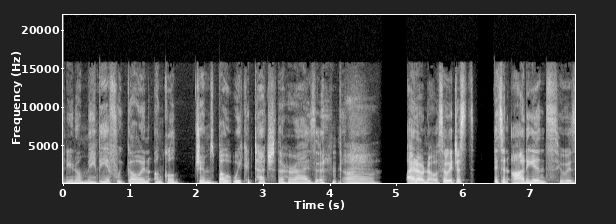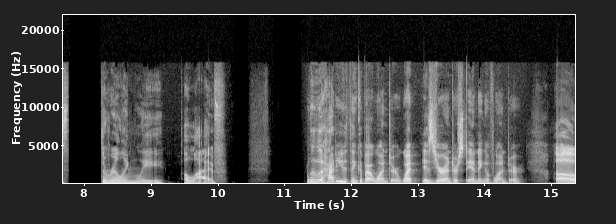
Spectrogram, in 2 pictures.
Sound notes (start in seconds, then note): 4.0 laughing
